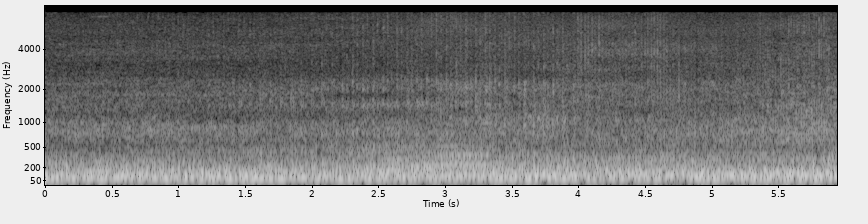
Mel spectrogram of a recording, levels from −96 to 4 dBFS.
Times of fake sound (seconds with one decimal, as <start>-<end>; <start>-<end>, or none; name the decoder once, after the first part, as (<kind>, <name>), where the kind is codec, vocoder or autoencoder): 2.6-5.4 (codec, DAC)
